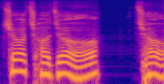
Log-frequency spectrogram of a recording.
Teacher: ये स्पर्श संघर्षी व्यंजन है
